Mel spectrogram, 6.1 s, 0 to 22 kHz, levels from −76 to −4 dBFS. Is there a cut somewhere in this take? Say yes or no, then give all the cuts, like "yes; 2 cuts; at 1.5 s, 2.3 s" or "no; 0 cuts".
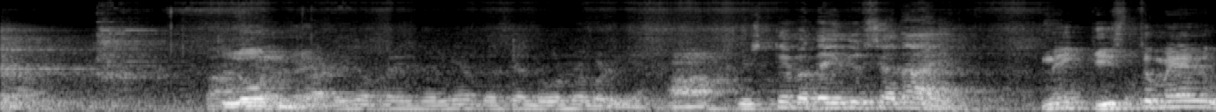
no; 0 cuts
